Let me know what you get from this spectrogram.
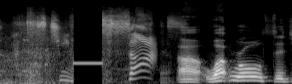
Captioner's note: beep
